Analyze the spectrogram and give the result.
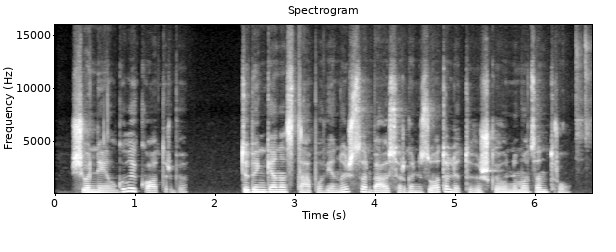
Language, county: Lithuanian, Vilnius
